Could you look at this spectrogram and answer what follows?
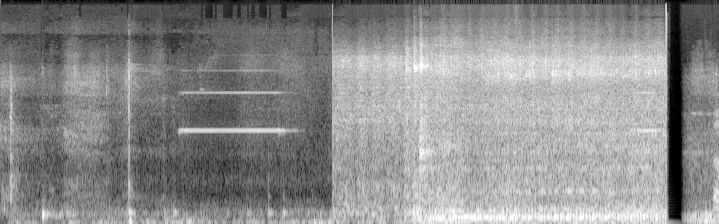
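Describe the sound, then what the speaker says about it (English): A skid steer on a farm starting up with a few clicks and a crank, then its engine catching and rumbling loudly and steadily as it warms, close by. "Warm this skid steer up."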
